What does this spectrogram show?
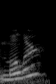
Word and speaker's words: Müller: today I have is it Müller is that how you say it yes okay and she's with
